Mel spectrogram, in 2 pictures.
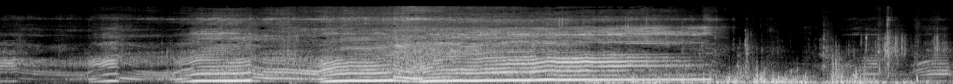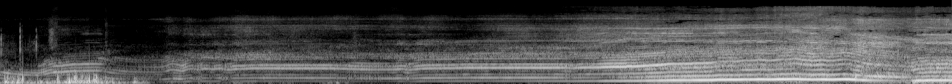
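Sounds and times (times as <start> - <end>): small petrol engine high revs: 0.0 - 19.0.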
